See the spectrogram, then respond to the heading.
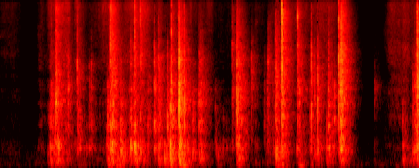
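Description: A large, empty brown kraft paper Lidl shopping bag with white stripes is handled and crumpled with the fingers close to the mic. Dry, bright crinkling and crackling comes in uneven bursts, separated by brief quiet gaps. The sound has little low end and almost no ring.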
